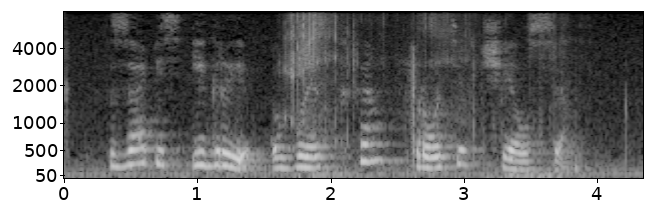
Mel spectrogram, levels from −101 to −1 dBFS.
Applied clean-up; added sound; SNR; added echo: none; Chewing, mastication; 14 dB; none.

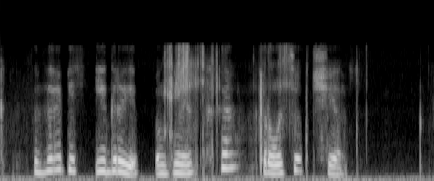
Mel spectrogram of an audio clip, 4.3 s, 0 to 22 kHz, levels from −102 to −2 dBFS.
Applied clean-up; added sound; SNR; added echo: neural diffusion model UNIVERSE++.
